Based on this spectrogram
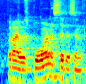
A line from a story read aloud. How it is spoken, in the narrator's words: Paul replied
